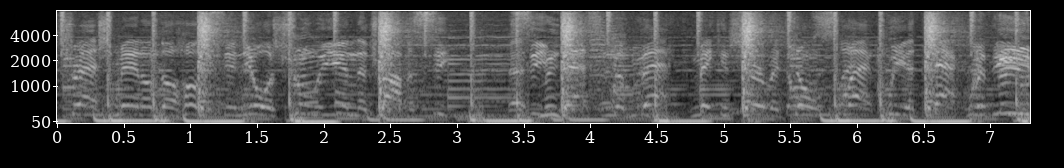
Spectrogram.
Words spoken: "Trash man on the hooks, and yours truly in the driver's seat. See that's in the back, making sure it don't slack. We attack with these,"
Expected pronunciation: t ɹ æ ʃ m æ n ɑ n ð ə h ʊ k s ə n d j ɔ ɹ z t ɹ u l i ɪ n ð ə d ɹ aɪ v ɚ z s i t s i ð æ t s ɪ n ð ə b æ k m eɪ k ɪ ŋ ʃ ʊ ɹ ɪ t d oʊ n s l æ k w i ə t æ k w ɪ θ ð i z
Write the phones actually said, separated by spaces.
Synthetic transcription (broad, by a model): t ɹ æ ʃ m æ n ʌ n ð ə h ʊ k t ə n j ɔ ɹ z t ɹ u l i ɪ n ð ə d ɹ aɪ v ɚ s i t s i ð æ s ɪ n ð ə b æ k m eɪ k ɪ ŋ ʃ ʊ ɹ ɪ t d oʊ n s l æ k w i ə t æ k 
